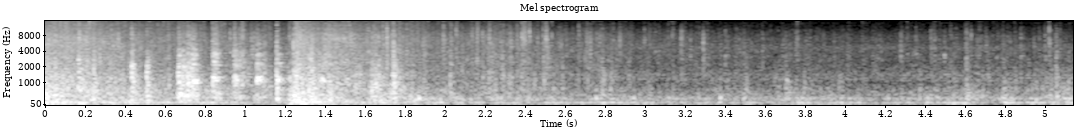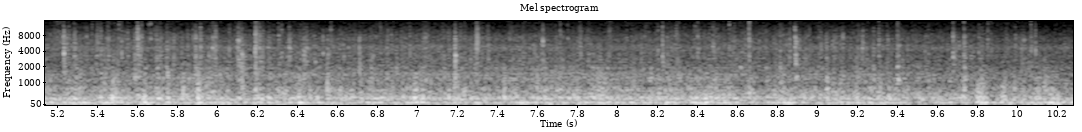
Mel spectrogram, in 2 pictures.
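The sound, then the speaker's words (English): A food truck crashes down onto police cars on a highway with a loud burst of crunching metal and shattering glass, then settles into a steady low rumble for several seconds. No one speaks. “the food truck comes crashing back down onto the cop cars in the highway.”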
